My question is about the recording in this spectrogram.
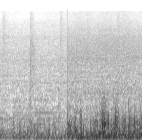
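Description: Wind buffeting the microphone: an uneven rumble that grows louder about a second in.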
